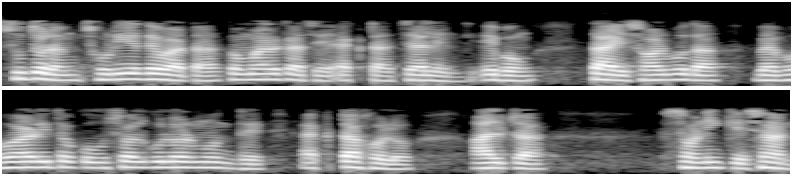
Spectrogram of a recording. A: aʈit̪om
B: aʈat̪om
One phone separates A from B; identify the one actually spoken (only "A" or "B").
B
